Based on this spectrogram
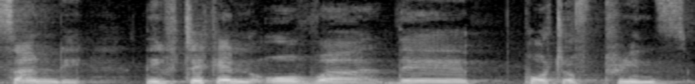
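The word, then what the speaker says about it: Port-au-Prince: they've taken over the port of Prince or port or Prince if you want to pronounce it the French way and they've destabilized the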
